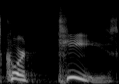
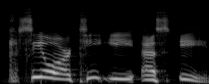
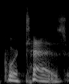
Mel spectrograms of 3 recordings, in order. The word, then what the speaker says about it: Cortese: And by the way, her last name is Cortese, Cortese. Now that's not. I think I mispronounced it as Cortez earlier, but is that the Italian for Cortez, or is Cortese?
